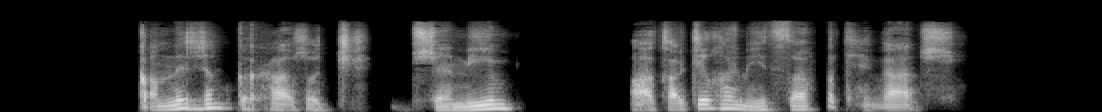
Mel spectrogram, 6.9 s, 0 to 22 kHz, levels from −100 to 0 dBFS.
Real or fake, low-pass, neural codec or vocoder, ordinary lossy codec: fake; 9.9 kHz; codec, 24 kHz, 1 kbps, SNAC; MP3, 64 kbps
